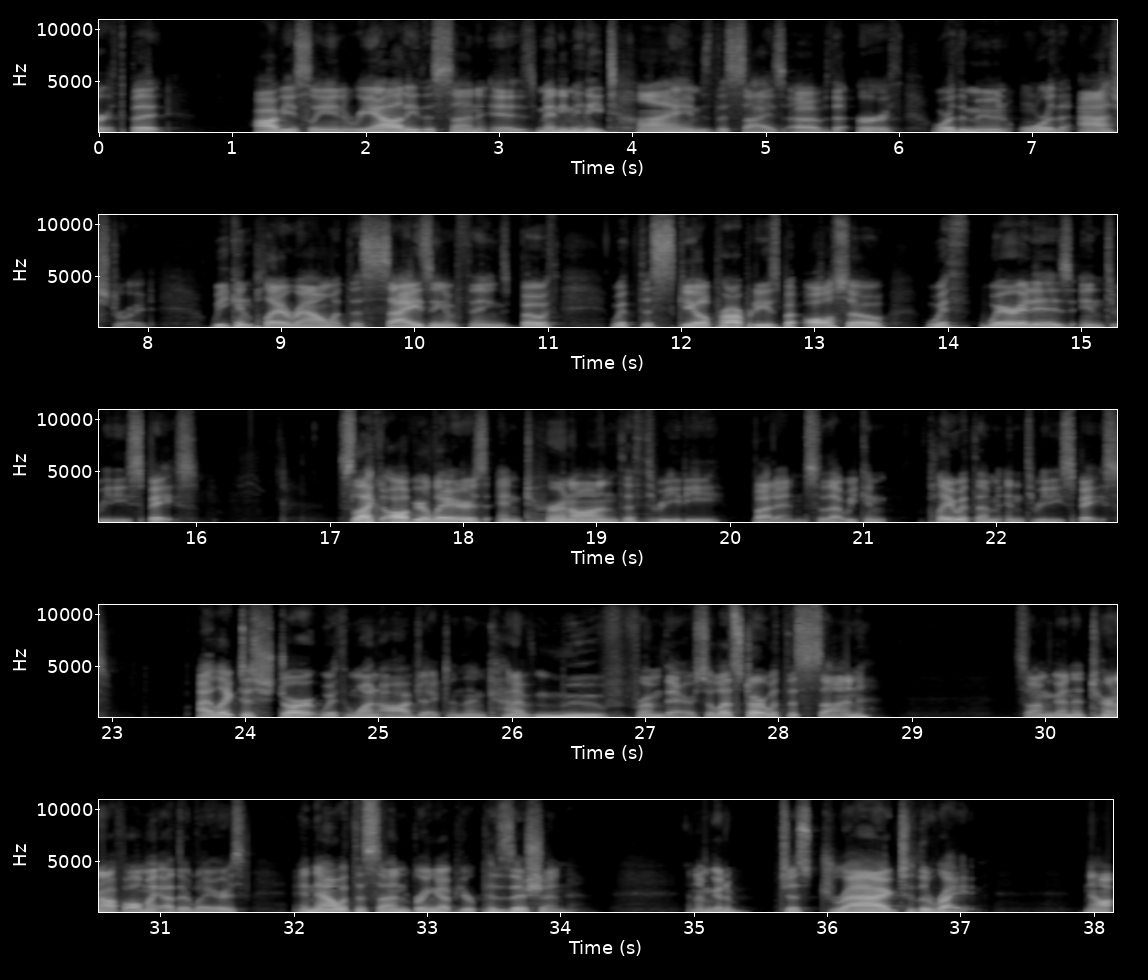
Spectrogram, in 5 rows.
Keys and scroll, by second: 33.5 p.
